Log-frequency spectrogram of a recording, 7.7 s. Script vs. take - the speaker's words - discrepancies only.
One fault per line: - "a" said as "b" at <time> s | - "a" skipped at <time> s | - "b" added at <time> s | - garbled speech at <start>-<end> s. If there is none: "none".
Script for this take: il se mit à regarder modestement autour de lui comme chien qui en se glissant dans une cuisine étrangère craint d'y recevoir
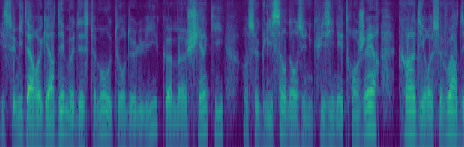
- "un" added at 3.0 s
